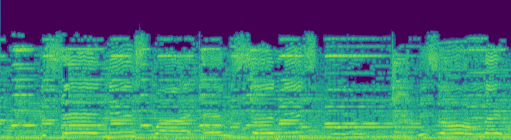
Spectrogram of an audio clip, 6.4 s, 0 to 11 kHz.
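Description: Instrumental break: a harmonica plays a melody with bent notes over a strummed 12-string acoustic guitar.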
